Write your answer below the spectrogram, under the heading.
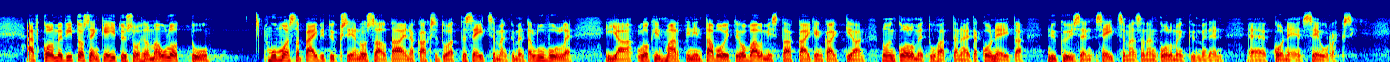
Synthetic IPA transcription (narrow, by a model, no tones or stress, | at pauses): ʔæfkolmeʋit̪oseŋkehit̪ysohjelmɑulot̪ːuː | muːmːuɑsːɑpæiʋit̪yksienosɑlt̪ɑɑinɑkɑksit̪uhɑt̪ːɑseit̪semæŋkymːent̪æluʋulːejɑlokinmɑrt̪ːinint̪ɑʋo̞it̪eoʋʋɑlmist̪ɑːkkɑikeŋkɑikːiɑːnnoiŋkolmet̪uhɑt̪ːɑnæit̪ækoneit̪ɑ | nykyisenseit̪semænsɑnɑŋkolmeŋkymːenḛnː | konḛːnseurɑ̰ksi̥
